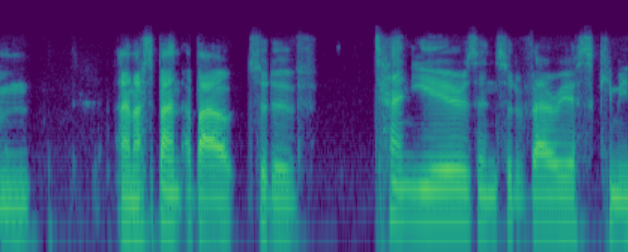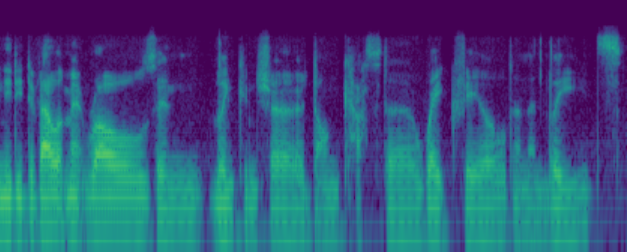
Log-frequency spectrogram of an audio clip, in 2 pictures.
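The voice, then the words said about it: American accent. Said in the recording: “in America, where I'm from. So if anyone spots my odd accent, that will be why.”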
